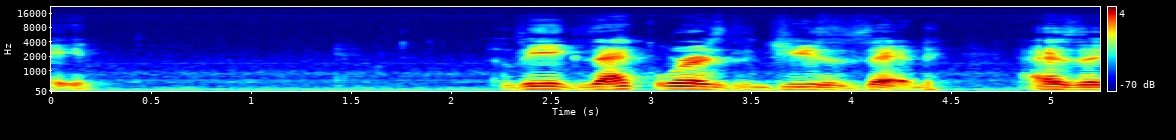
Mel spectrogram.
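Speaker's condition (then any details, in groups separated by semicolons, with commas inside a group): Cerebral palsy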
